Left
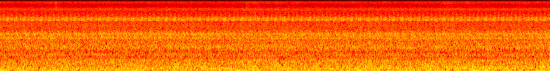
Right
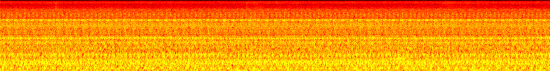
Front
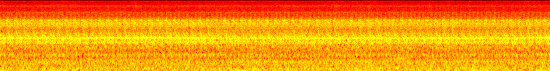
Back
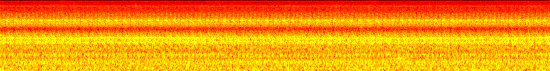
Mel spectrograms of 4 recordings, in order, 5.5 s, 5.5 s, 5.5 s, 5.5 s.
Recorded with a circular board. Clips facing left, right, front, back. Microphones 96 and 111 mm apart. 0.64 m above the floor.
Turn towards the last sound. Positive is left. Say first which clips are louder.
# right 10 dB, back 2 dB
turn(degrees=-110)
